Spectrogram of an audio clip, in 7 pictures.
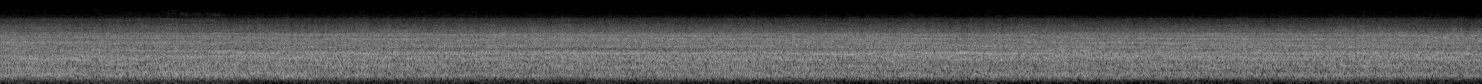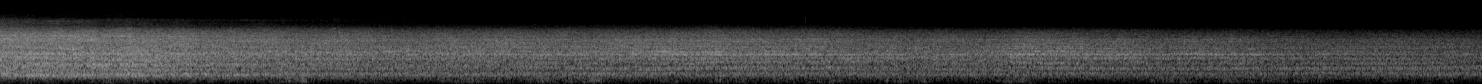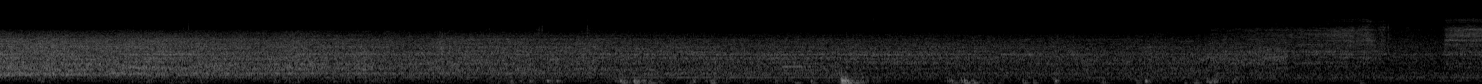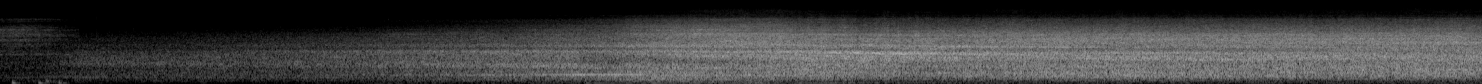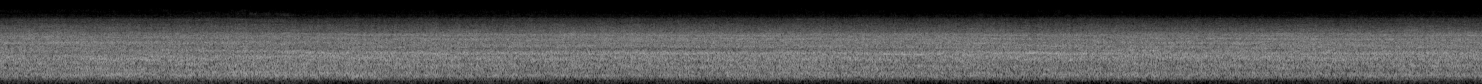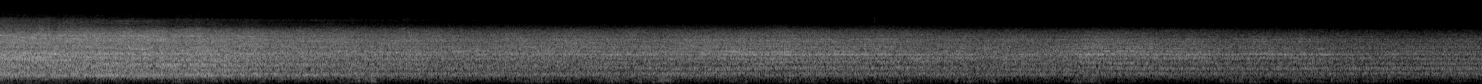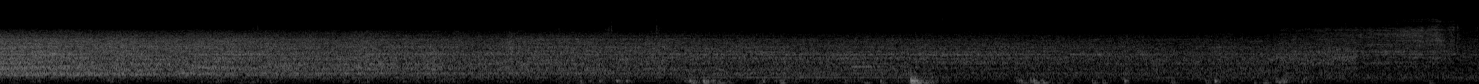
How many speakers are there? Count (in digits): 0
